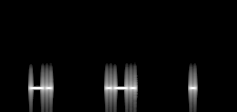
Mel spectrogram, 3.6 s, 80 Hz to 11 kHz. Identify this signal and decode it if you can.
Morse code, heard as a keyed tone, about 20 wpm, spaced as for 8 wpm, 700 Hz. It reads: NRE
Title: 087 Lesson 15e - Number 5 - Three Characters 20wpm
